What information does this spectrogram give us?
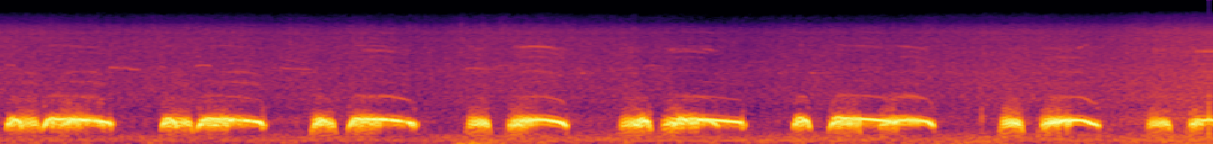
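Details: Loud, close cooing from a white-clawed decoy dove used in ground and tent trapping of wild doves; a continuous string of short-long coo pairs, roughly one phrase per second, with no gaps.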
